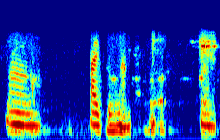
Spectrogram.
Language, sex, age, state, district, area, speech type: Kannada, female, 18-30, Karnataka, Chamarajanagar, rural, conversation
